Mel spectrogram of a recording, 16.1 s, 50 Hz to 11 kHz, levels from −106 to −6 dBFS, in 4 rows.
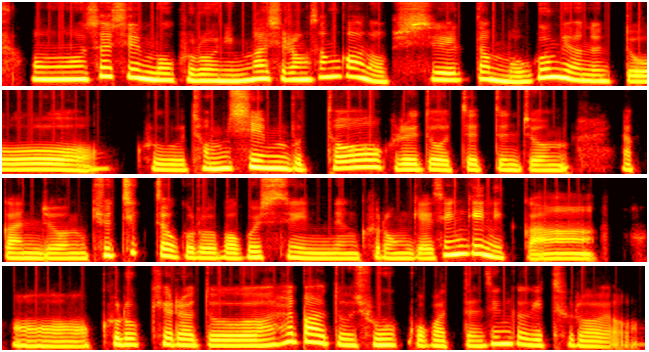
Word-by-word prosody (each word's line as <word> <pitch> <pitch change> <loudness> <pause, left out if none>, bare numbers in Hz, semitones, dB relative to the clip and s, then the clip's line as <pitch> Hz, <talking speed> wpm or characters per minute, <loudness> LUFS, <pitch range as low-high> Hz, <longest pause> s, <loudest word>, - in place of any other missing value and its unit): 어 240 0 +5
사실 320 0 +2
뭐 225 -3 +6
그런 205 -3 +1
입맛이랑 235 +4 +4
상관없이 270 - 0
일단 225 -1 +2
먹으면은 195 - +3
또 175 -1 +1 0.3
그 170 -3 -3
점심부터 215 +2 +2
그래도 175 -3 -1
어쨌든 165 0 -4
좀 160 -1 -4 0.3
약간 160 -2 -4
좀 155 +1 -4
규칙적으로 220 - -2
먹을 165 +2 -2
수 185 +1 -5
있는 155 -2 -3
그런 155 -1 -6
게 155 0 -3
생기니까 170 - 0 0.4
어 155 -2 -5
그렇게라도 185 -3 -1
해 290 - 0
봐도 250 -10 +1
좋을 190 +1 -2
것 175 - -6
같다는 165 0 -6
생각이 220 -2 -2
들어요. 160 -5 -7
185 Hz, 275 characters per minute, -25 LUFS, 165-230 Hz, 0.4 s, 뭐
